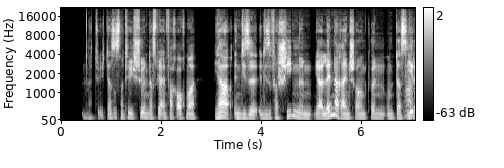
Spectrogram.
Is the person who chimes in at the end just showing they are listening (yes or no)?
yes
